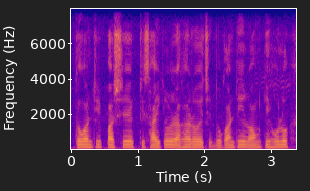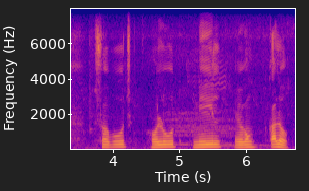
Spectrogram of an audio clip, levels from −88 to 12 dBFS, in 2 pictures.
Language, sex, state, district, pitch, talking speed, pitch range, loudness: Bengali, male, West Bengal, Cooch Behar, 145 Hz, 125 wpm, 140-150 Hz, -20 LUFS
